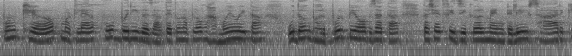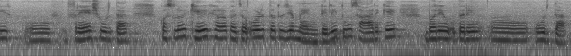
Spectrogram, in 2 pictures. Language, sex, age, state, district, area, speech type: Goan Konkani, female, 45-60, Goa, Ponda, rural, spontaneous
